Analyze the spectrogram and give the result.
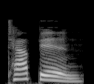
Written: tap-in

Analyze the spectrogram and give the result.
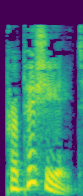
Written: propitiate

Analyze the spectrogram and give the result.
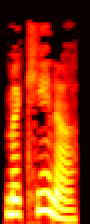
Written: makena

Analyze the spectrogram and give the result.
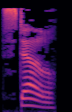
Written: stelle

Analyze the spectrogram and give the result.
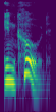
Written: encode

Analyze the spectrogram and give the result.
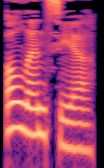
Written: Olencia

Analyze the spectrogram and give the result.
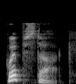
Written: whipstock

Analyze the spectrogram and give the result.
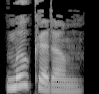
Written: muqaddim

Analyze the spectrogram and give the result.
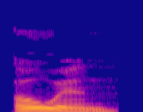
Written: owin

